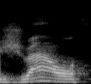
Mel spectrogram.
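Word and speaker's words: João: This is in regards to Joao Felix. In recent times, he's said how to pronounce his name.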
